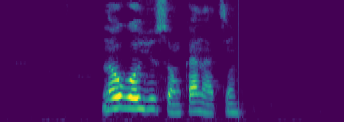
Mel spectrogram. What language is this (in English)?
Cameroon Pidgin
